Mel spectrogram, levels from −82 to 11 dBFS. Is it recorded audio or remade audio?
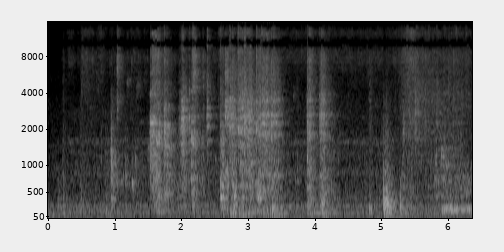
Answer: remade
